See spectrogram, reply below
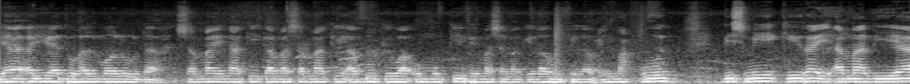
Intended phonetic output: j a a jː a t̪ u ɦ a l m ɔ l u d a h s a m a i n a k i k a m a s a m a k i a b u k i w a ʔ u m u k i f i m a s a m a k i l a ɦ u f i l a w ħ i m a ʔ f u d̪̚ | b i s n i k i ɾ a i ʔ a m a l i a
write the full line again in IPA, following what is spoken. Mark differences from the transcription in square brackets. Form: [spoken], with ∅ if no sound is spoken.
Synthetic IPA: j a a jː a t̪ u ɦ a l m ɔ l u d a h s a m a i n a k i k a m a s a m a k i a b u k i w a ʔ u m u k i f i m a s a m a k i l a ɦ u f i l a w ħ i m a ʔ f u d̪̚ | b i s [m] i k i ɾ a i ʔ a m a l i a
